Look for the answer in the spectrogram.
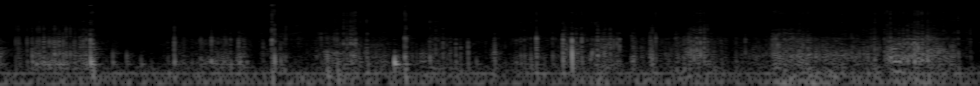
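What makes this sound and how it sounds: A small, hollow and mostly empty clear PVC (vinyl) zippered cosmetic pouch with pink fabric trim and a pink zipper is gripped and squeezed, then tapped with long acrylic nails. Soft, continuous squeaky and crinkly plastic sounds are broken by sharp, short taps.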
